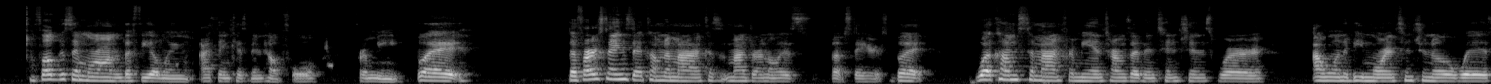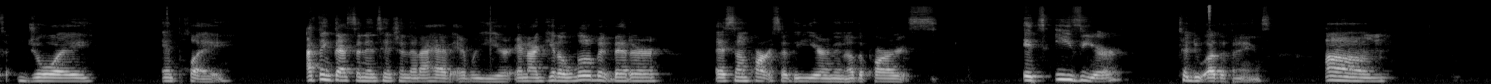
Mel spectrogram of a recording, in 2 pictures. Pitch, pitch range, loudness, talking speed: 160 Hz, 150-175 Hz, -23 LUFS, 165 wpm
